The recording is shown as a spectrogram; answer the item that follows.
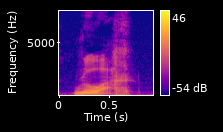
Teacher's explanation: first first consonant middle vowel and there's your second consonant but because it's a guttural it likes to have that a sound so this becomes ruach · With this type of noun where you have a vowel in the middle with just 2 letters, if the last consonant is a guttural, then you get a furtive pathach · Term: furtive pathak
